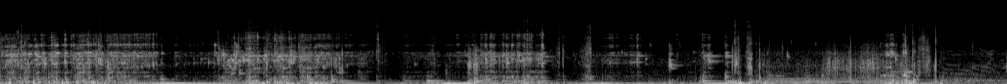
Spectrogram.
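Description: Water sloshing, with gravel and shells rattling and clicking in a metal-detecting sand scoop's mesh basket as it is sifted in lake water. It is heard through a camera mounted on the scoop.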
